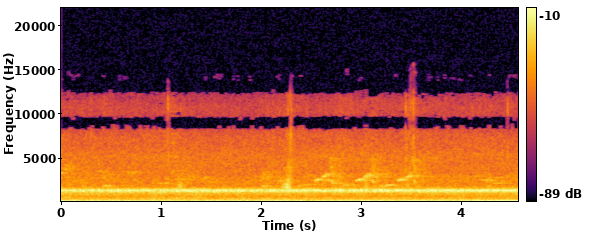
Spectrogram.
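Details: 17-year periodical cicadas of Brood X: a steady, unbroken droning whine holds at one pitch throughout, with faint scattered bird chirps and low outdoor rumble beneath.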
